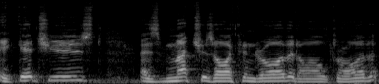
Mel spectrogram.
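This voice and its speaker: A man with an Australian accent, fairly high pitch and a fairly slow pace. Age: 70s. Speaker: jeep owner. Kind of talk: casual chat.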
